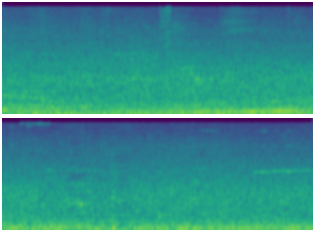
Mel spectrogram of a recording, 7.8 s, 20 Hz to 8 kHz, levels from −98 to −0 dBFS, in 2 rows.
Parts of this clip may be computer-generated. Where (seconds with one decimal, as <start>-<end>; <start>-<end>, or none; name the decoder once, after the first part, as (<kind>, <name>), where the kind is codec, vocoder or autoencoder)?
4.7-5.5 (codec, SNAC)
